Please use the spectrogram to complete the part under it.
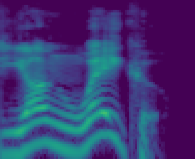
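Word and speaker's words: Younghoe Koo: I mean, if you just you know, but he he says Young Waku. That's how you pronounce.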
